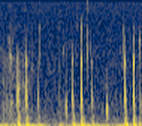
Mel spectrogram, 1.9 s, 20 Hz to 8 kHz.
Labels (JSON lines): {"label": "biophony, knock", "recorder": "SoundTrap 300"}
